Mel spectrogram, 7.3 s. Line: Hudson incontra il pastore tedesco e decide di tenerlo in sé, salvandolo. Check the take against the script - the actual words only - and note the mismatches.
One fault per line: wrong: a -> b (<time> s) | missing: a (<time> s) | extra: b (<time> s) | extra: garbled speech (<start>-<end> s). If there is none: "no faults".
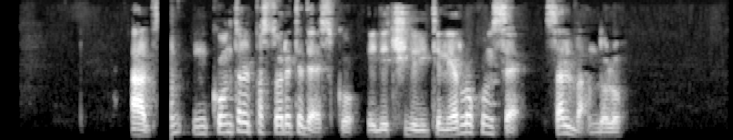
wrong: in -> con (4.8 s)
